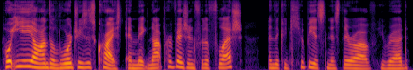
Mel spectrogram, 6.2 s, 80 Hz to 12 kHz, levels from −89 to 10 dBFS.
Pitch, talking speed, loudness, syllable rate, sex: 195 Hz, 195 wpm, -20 LUFS, 5.0 syllables/s, female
